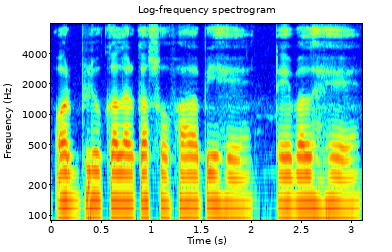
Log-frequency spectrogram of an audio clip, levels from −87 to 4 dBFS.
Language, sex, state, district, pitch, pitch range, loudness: Hindi, male, Arunachal Pradesh, Longding, 125 Hz, 125-130 Hz, -19 LUFS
